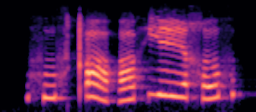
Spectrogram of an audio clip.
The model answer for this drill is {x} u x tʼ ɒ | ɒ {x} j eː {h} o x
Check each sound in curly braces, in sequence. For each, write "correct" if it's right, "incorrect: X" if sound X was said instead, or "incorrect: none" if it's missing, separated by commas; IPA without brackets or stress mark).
correct, correct, incorrect: χ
